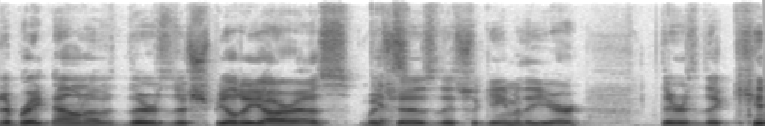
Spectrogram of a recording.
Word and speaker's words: Spiel des Jahres: And she was bringing up the fact that there are very few women designed games in the Spiel des Jahres. Did I pronounce that correctly? – No. Spiel des Jahres. – Jahres, excuse me.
